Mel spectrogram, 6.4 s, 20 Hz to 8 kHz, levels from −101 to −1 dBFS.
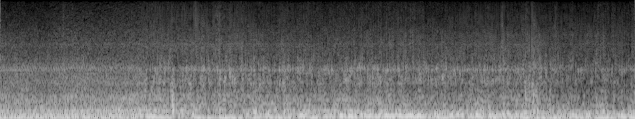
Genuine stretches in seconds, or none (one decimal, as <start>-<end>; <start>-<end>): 0.0-1.4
